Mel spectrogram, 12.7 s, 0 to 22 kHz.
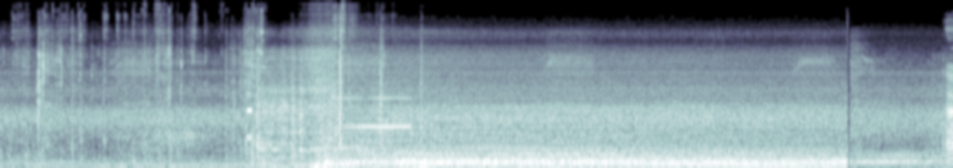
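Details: Ford F-250 5.4 liter V8 after replacing cylinder 6 coil pack for P0306/P0316 misfire: starter catches quickly and engine settles into an even, steady idle without stumbles or skips; all cylinders firing.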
